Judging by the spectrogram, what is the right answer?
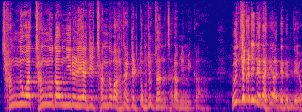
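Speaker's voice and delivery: rising indignant grumble to God; retold complaint. Elder grumbling to God about cleaning toilets, indignant. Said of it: "불평을 하기 시작하는 거예요".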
